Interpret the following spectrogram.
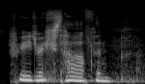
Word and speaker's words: Friedrichshafen: from Romans horn over to British oven so free dish Harvin am I saying it right Friedreich's Harvin Friedrichshafen yeah it's hard to say that one so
